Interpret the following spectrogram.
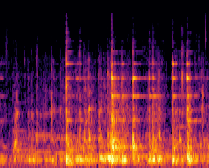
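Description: Plastic glue bottles clattering and clinking against each other and the glass bowl they sit in as hands rummage through them, a quick irregular run of small knocks.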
